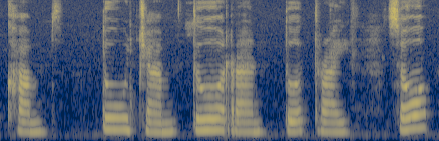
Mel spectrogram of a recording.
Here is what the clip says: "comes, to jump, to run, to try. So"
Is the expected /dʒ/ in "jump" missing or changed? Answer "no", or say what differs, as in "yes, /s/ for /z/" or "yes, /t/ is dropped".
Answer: yes, /tʃ/ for /dʒ/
